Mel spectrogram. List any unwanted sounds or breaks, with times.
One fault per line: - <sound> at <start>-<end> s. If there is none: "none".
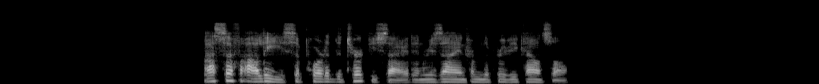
none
